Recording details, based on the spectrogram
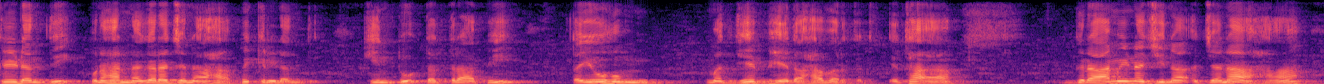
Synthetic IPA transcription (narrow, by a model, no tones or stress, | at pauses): kɾiɽɐnt̪ipunɐɦɐnɐɡɐɾɐd͡ʒɐnaːɦɐpikɾiɽɐnt̪i | kint̪ut̪ɐt̪ɾaːpi | t̪ɐjoːɦumːɐd̪ʱjebʱeːd̪ɐɦɐ̆ʋɐɾt̪ɐt̪i̥et̪ʰaː | ɡɾaːmiːɳɐd͡ʒinad͡ʒɐnaːɦɐ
